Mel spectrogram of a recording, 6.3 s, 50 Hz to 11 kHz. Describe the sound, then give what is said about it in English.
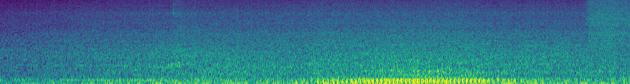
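A steady roar of busy city traffic by the elevated BTS SkyTrain station in Bangkok, Thailand, with low engine hum that swells louder midway as vehicles pass, then eases slightly; no voices stand out. “Bangkok's metro area is home to almost 15 million people, and as you can hear, it's also quite busy around this BTS SkyTrain station.”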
